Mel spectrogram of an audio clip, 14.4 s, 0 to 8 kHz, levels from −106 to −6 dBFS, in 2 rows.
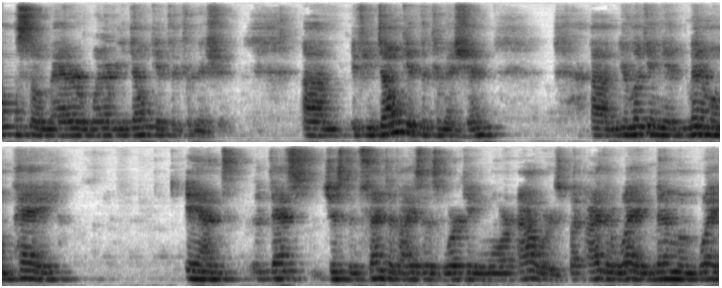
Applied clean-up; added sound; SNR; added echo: none; none; none; reverberation time 0.4 s.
